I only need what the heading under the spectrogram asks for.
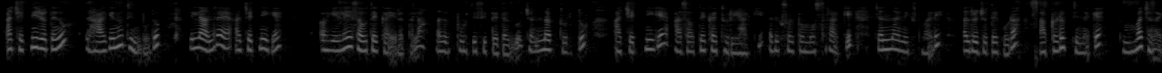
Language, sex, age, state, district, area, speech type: Kannada, female, 30-45, Karnataka, Shimoga, rural, spontaneous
